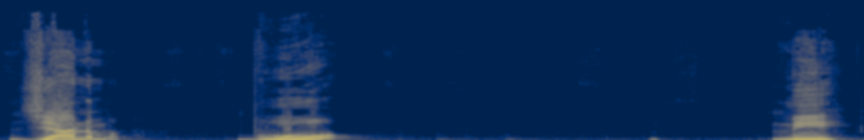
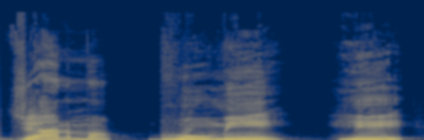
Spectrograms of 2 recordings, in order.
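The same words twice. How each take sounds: First: जन्म... भू... मी, each syllable apart with pauses; slow syllable-by-syllable reading; split into syllables. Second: Janmabhoomi ही run together as one slow word; whole word read through; joined whole word. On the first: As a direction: break जन्म भू मी into separate beats. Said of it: "Sanskrit पढ़ने का तरीका बता रहा हूं". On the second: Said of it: "पढ़ो तो इसको पूरा जन्मभूमि". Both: Shown as a demonstration.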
